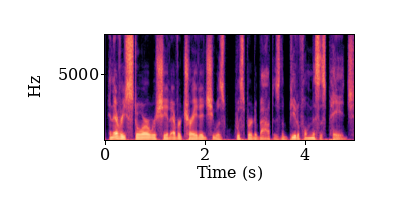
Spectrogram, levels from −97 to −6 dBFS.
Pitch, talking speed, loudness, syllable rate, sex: 95 Hz, 205 wpm, -20 LUFS, 5.8 syllables/s, male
